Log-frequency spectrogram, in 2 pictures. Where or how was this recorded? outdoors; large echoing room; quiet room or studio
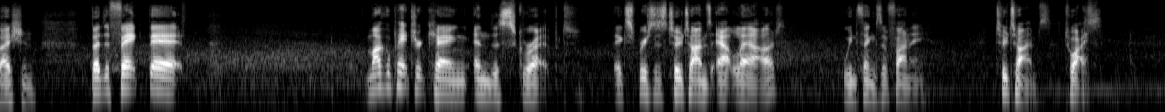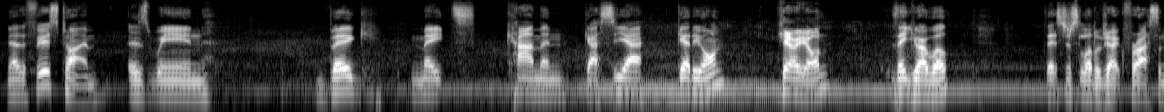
outdoors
